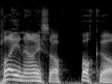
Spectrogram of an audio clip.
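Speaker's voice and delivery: loud, high-pitched, acted-out yelling shout. Retelling what a friend shouted at people fighting over dominoes: imitating a shout. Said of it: "so he'd shout at them".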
